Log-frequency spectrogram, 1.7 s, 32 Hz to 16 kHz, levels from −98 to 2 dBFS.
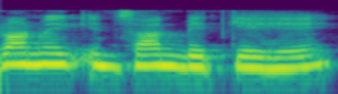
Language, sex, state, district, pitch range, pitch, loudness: Hindi, female, Arunachal Pradesh, Papum Pare, 195-230 Hz, 215 Hz, -12 LUFS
